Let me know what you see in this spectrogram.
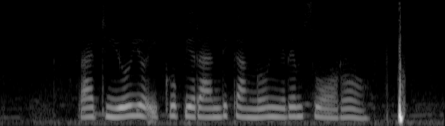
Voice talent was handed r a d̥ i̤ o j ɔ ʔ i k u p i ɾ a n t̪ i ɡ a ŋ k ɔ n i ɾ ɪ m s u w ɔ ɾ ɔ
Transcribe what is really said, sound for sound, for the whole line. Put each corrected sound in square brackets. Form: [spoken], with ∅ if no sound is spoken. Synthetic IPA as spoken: r a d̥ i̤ o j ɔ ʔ i k u p i ɾ a n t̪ i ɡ a ŋ [ɡ] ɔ [ŋ] i ɾ ɪ m s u w ɔ ɾ ɔ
